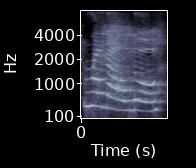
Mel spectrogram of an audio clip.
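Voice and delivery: slow, loud bellowed name; bellowing. A narrator's reading. Teacher bellowing a boy's name, slow and loud. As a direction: bellow his name across the room. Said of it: "bellowed Missus Walush".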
